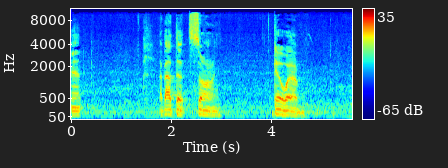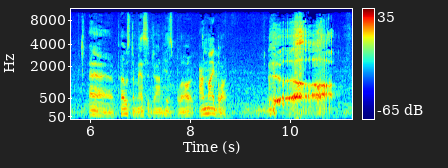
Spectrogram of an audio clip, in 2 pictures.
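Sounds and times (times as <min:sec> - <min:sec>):
speech: 0:01.8 - 0:03.1, 0:04.0 - 0:04.8, 0:06.0 - 0:08.8, 0:09.5 - 0:10.0
long rough belch: 0:09.6 - 0:11.0.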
